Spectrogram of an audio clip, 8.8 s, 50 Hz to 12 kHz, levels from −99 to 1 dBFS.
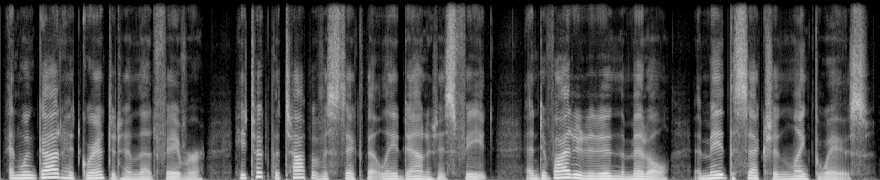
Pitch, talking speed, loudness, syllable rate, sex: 170 Hz, 220 wpm, -17 LUFS, 5.1 syllables/s, female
